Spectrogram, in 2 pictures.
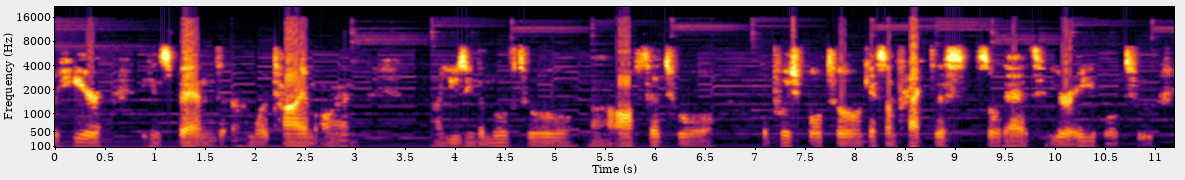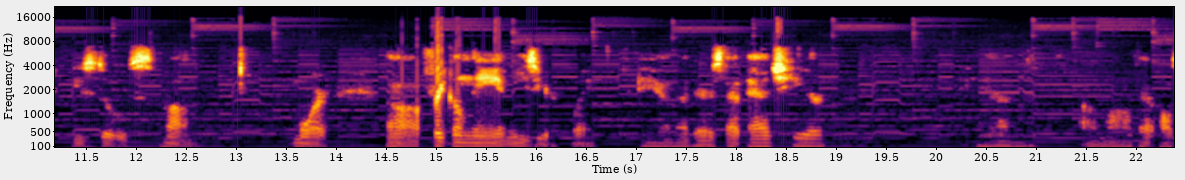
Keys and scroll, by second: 18.7 r, 20.4 Escape.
